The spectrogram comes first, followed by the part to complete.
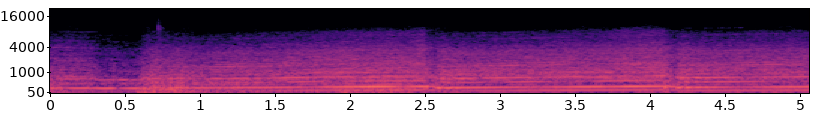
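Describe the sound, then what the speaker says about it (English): A Ferrari GT3 race car at Spa in the Le Mans Ultimate racing game, its engine droning loud and steady as it climbs through the gears, with short dips at each shift. "after this we take out the Ferrari at Spa, not the Hypercar but the GT3"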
